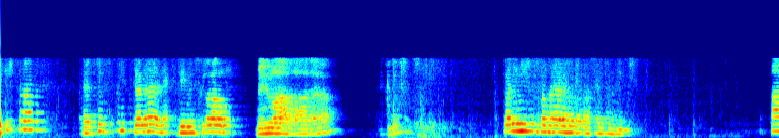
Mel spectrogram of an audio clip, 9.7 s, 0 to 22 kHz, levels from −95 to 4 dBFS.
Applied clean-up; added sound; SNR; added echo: neural mask model DeepFilterNet 3.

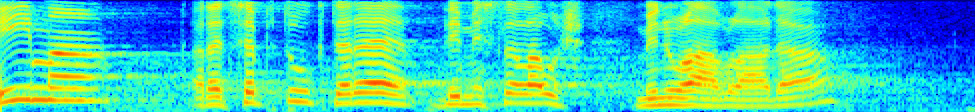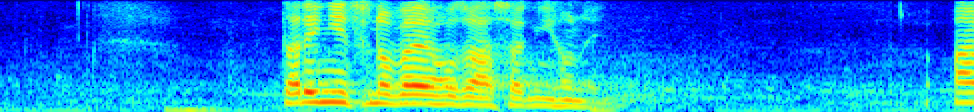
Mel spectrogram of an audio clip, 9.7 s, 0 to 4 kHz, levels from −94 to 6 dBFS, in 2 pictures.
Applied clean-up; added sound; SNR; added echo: none; none; none; none.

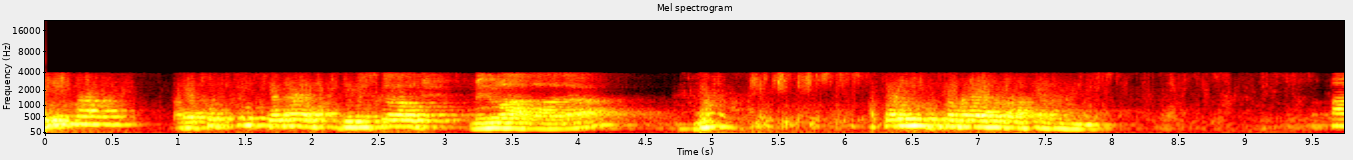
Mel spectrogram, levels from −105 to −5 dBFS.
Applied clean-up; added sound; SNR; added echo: neural separator model SepFormer DNS4.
